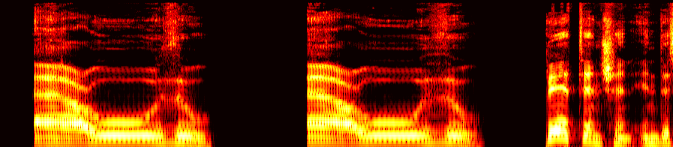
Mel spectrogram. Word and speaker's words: أعوذ: We don't say au, oo. No, we must say au.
